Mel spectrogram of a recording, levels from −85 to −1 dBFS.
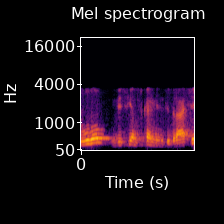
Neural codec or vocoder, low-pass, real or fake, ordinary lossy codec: none; 3.6 kHz; real; AAC, 24 kbps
